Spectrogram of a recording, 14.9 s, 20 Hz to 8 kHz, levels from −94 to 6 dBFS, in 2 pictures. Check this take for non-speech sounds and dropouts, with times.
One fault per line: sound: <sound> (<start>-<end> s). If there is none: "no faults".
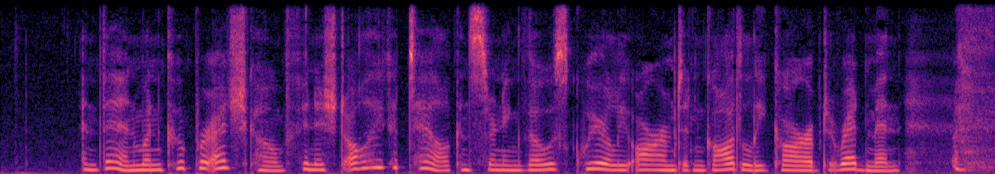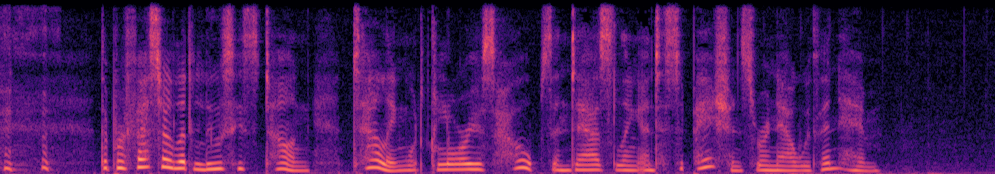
sound: laugh (7.1-7.9 s)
